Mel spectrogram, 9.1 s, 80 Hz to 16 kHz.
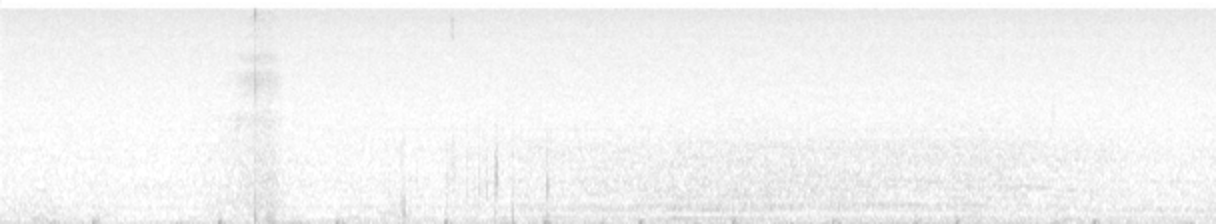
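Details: Soft, steady low heartbeat thumps at about 75 a minute over a faint hum, in a sleep ASMR recording; regular normal heartbeat.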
